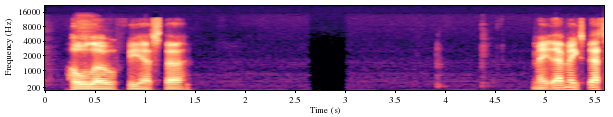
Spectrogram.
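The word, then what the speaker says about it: pollo: this weekend that like it's not Polo po how we're still doing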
